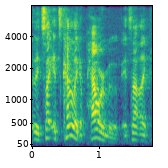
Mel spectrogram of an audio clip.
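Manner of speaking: ordinary delivery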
